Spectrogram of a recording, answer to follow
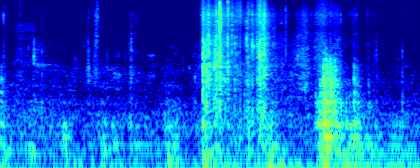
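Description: A deck of tarot cards shuffled by hand, the cards rubbing and flicking against each other, with a louder burst of shuffling about two seconds in.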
